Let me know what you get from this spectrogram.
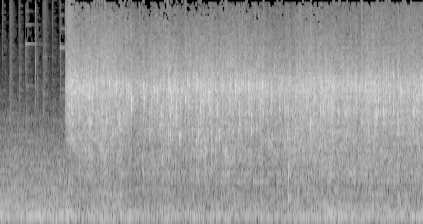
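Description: Tofu pieces deep-frying in hot oil in a wok: a sizzle starts suddenly about a second in as the tofu hits the oil, then holds as a steady, loud sizzle.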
